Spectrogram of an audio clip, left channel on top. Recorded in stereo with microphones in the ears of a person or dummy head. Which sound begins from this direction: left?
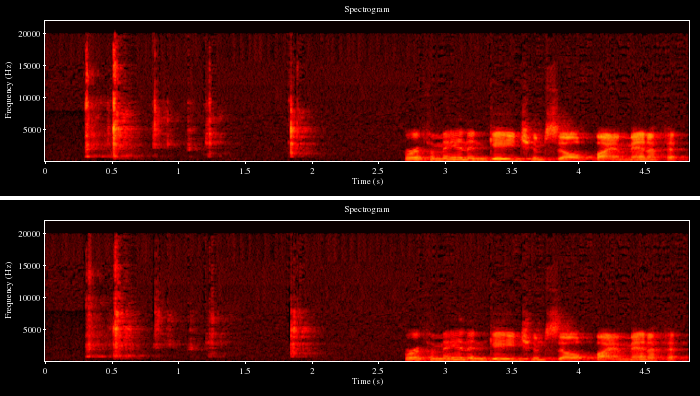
A camera shutter, at 0.3 s.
